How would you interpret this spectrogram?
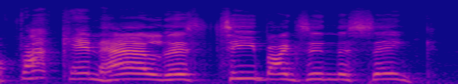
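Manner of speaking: hammed-up fury at the sink; imitating an angry coworker. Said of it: "He really used to get angry".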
